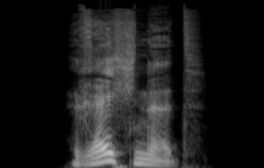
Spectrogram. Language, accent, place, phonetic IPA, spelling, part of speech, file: German, Germany, Berlin, [ˈʁɛçnət], rechnet, verb, De-rechnet.ogg
- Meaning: inflection of rechnen: 1. third-person singular present 2. second-person plural present 3. second-person plural subjunctive I 4. plural imperative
